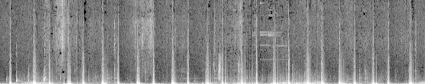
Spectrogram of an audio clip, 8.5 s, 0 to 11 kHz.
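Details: Steady, soft, low thumps at about 87 a minute over a faint hum; a normal heartbeat recorded for an ASMR sleep compilation.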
